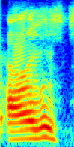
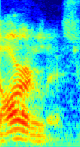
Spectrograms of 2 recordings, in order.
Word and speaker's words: ARLI$$: alice is silent the our list is silent the artless silence we don't say the dollar signs out loud when we talk about our list we don't call him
